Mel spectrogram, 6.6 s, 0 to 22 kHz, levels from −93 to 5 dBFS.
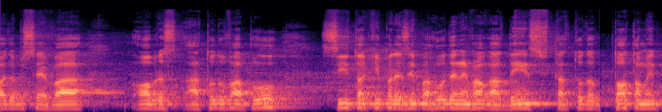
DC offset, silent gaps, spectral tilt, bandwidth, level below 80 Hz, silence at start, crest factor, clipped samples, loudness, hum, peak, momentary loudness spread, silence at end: under 0.1%; none; -4.5 dB/octave; 16 kHz; -58 dBFS; 0 s; 18 dB; under 0.1%; -18 LUFS; none; 0 dBFS; 10 LU; 0 s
